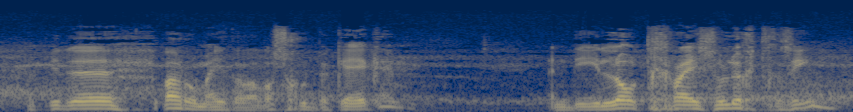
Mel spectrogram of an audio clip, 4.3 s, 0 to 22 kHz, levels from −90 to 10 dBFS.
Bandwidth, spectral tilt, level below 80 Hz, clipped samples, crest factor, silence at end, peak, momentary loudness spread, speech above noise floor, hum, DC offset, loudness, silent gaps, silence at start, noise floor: 9.2 kHz; -5 dB/octave; -56 dBFS; under 0.1%; 20 dB; 0 s; -6 dBFS; 10 LU; 24 dB; none; under 0.1%; -24 LUFS; none; 0 s; -49 dBFS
